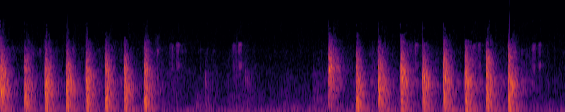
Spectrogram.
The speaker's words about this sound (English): That's his room overhead. I'll knock.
